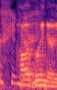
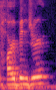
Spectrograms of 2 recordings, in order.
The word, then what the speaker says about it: harbinger: not in our heartbringer you said heartbringer yeah no i say it i say it wrong all the time and i don't know why i know it makes sense it's true right it's it's harbinger yeah they are harbingers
